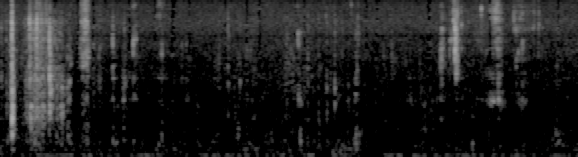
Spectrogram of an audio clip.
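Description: Faint chewing and mouth clicks of someone eating McDonald's French fries, with scattered soft crunches and a slightly louder stretch just after the start.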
